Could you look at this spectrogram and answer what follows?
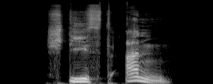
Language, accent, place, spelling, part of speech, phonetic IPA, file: German, Germany, Berlin, stießt an, verb, [ˌʃtiːst ˈan], De-stießt an.ogg
- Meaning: second-person singular/plural preterite of anstoßen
